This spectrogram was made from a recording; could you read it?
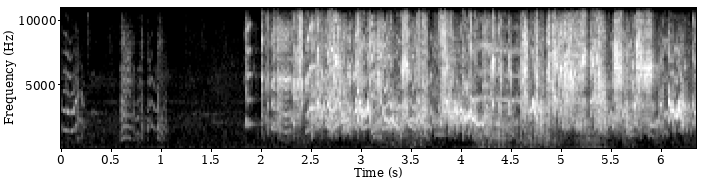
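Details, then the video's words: Budgerigar breeding pairs: a few scattered high chirps over near quiet for two seconds, then a sudden loud burst of massed squawking and twittering that carries on to the end. "Budgies parrot chirping sounds | Australian parrot breeding pairs"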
